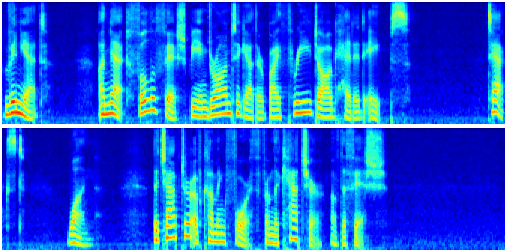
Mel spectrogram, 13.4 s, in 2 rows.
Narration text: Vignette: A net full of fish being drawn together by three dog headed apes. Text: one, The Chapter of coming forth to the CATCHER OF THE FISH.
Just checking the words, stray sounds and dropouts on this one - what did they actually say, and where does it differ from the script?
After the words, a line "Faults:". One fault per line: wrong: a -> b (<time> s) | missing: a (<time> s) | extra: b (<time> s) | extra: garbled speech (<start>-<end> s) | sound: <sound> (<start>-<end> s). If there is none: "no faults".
Vignette: A net full of fish being drawn together by three dog headed apes. Text: one, The Chapter of coming forth from the CATCHER OF THE FISH.
Faults:
wrong: to -> from (10.1 s)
